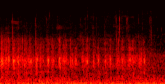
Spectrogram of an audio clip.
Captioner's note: sound of rattle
